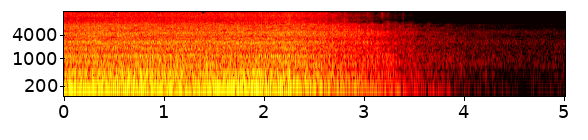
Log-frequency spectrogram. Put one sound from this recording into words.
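A small engine runs loudly with a steady rumble, then winds down and stops.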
